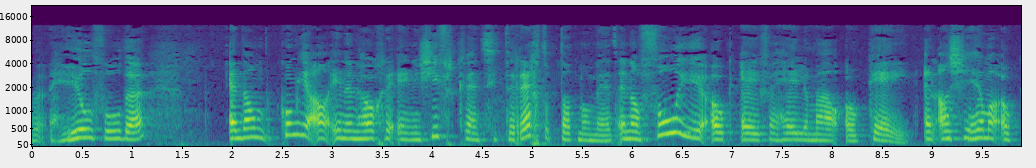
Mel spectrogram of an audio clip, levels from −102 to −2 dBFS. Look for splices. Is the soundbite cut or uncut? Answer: cut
